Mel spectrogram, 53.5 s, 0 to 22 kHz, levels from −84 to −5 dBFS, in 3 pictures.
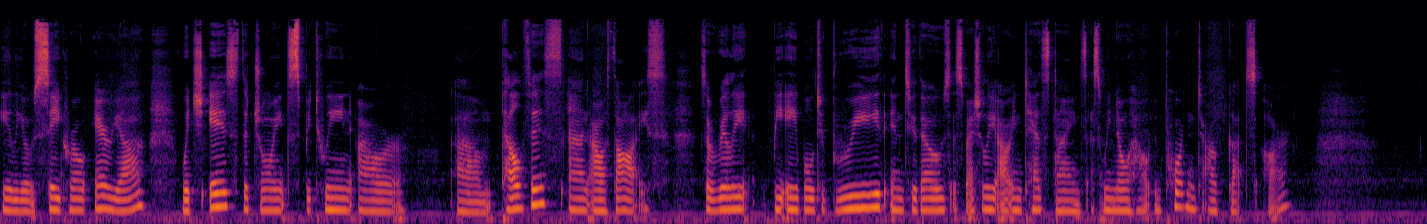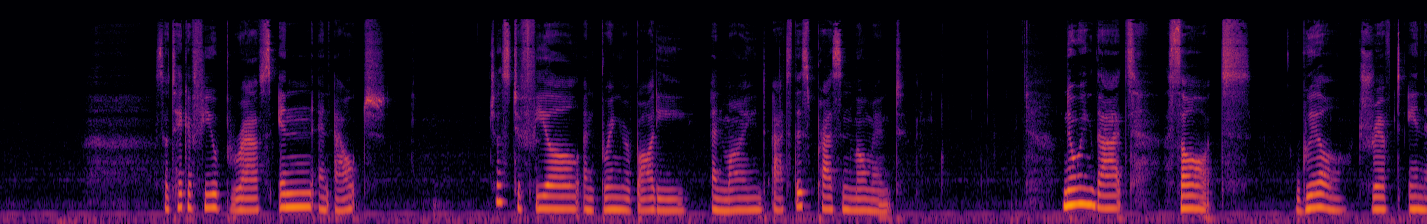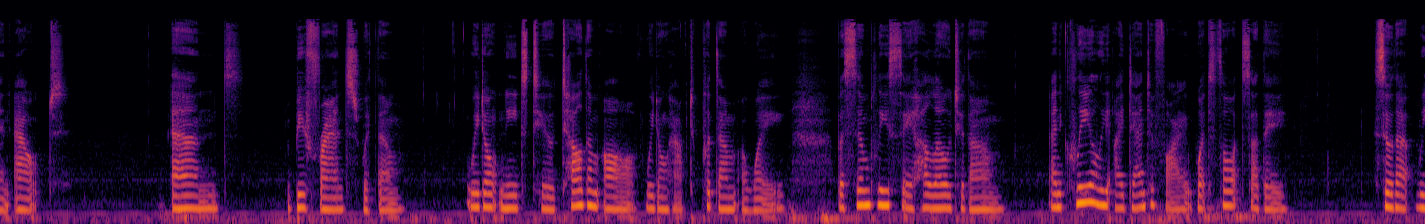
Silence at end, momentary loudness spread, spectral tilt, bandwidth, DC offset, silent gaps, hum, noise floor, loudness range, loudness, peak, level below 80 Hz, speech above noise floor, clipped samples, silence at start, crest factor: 0 s; 15 LU; -4.5 dB/octave; 16.5 kHz; under 0.1%; none; none; -59 dBFS; 6 LU; -35 LUFS; -14 dBFS; -54 dBFS; 24 dB; under 0.1%; 0 s; 22 dB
